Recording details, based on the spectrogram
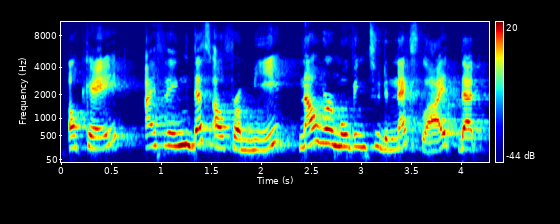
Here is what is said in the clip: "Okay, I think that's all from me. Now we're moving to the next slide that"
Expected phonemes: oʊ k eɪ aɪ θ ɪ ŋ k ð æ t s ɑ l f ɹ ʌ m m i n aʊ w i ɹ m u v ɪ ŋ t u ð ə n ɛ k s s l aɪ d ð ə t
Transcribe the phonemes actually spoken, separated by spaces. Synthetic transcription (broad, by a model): oʊ k eɪ aɪ θ ɪ ŋ k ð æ t s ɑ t f ɹ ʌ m m i n aʊ w i ɹ m u v ɪ ŋ t u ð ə n ɛ k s s l aɪ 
